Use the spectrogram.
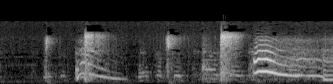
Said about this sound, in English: I love to hear that sound. And when you crack your whip like that tonight in the center ring, Rosa the equestrian, the daring rider, will die.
